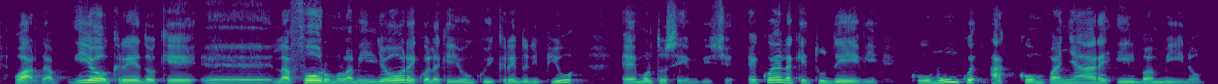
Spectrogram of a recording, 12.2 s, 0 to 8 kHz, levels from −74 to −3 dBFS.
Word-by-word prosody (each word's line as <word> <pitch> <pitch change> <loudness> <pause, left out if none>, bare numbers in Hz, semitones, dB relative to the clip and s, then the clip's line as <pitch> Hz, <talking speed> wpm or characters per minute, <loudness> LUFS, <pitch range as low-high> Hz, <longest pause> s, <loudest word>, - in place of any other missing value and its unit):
Guarda, 85 -1 +2
io 190 +2 +6
credo 135 -6 +1
che, 105 -1 -1
ehm, 450 -1 -4
la - - +3
formula 150 -11 +5
migliore, 160 +10 +2
quella 110 - -1
che 100 - -7
io 105 +1 -3
in 100 - -7
cui 110 +2 -6
credo 110 +3 -4
di 100 -1 -8
più, - - 0 0.4
è 120 0 -1
molto 125 -2 -2
semplice: 80 -1 -9
è 150 0 -3
quella 205 +3 +3
che - - -5
tu 165 -1 -3
devi 125 - -2 0.3
comunque 210 - +1
accompagnare 155 - -2
il 130 +1 -2
bambino, 95 -11 -5
135 Hz, 140 wpm, -25 LUFS, -, 0.4 s, io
